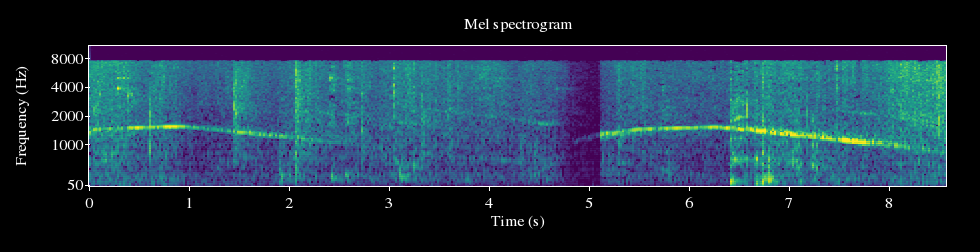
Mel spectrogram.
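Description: An emergency vehicle siren wails outside a courtroom during a court hearing, its tone sweeping slowly up and down twice over steady background noise, with no one speaking.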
